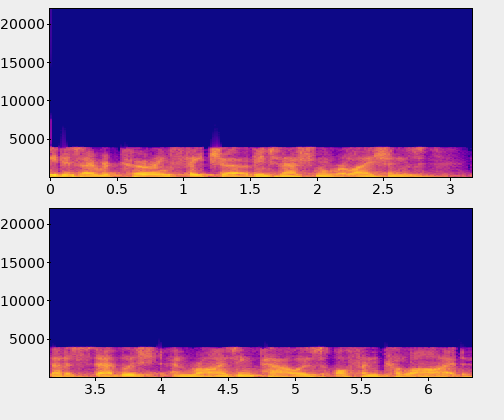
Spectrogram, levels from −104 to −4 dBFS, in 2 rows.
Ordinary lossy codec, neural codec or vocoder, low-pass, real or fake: AAC, 16 kbps; codec, 16 kHz, 4 kbps, FreqCodec, smaller model; 7.2 kHz; fake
